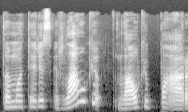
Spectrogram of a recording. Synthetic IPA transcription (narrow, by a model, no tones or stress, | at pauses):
t̪ɐmoːt̪ʲɛɾʲɪsɪɾlˠɐʊkʲolˠɐʊkʲʊpɑ̰ːɾɐ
